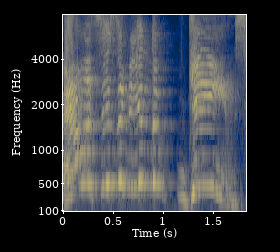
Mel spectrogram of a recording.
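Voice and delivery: high-pitched, loud, angry ranting outburst.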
